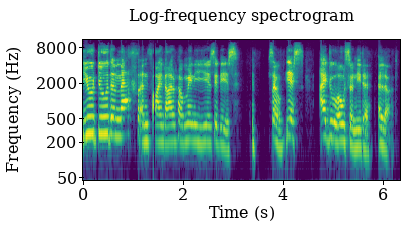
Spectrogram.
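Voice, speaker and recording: Speaking fairly slowly with a Danish accent, a woman uses a medium pitch and lively intonation. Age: 50s. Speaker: knitting podcast co-host and teacher. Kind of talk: casual chat. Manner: halting, hesitant.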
